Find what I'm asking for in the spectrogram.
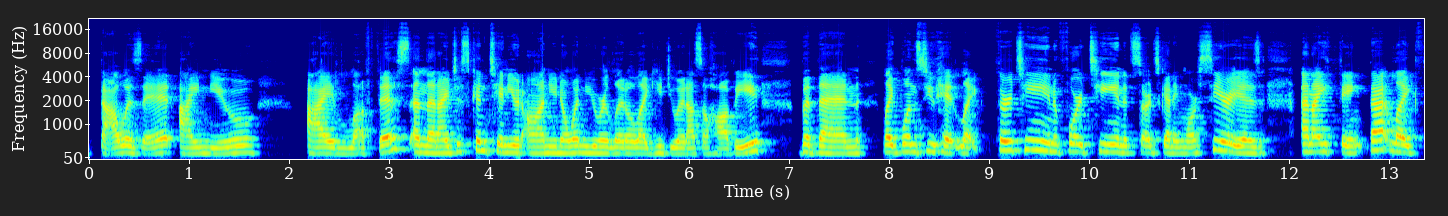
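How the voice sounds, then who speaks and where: A woman's voice: fairly low pitch, steady tone, normal speed. A woman in her twenties from Puerto Rico, a dancer answering interview questions in a chatty way, with frequent "like" fillers. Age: 20s. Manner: chatty, many "like" fillers, soft-spoken. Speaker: guest, dancer.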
